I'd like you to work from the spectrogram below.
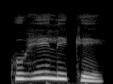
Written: ಗುಹಾಲೇಖ

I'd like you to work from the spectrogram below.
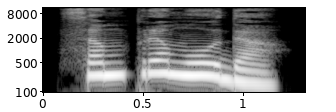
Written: ಸಂಪ್ರಮೋದ

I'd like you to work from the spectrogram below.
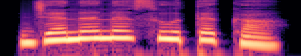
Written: ಜನನಸೂತಕ

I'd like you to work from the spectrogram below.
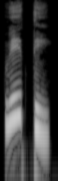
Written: ವೇತ್ತಿ

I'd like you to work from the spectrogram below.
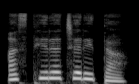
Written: ಅಸ್ಥಿರಚರಿತ

